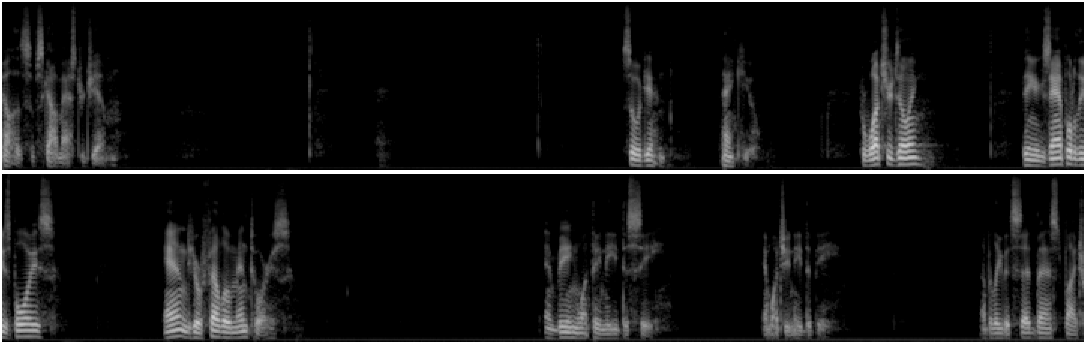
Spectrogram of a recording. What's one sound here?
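A middle-aged man speaks into a microphone in phrases with long pauses, heard through loudspeakers in a large room.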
